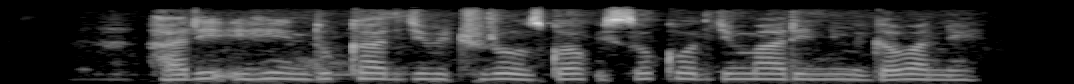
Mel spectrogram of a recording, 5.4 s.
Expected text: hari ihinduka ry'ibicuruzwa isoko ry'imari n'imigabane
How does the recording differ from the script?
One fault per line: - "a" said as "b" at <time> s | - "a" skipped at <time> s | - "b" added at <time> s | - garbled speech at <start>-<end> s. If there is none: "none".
none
